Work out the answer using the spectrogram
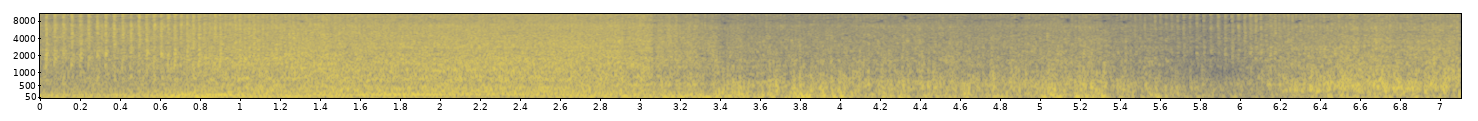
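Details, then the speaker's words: Toyota 1KZ diesel with bigger turbo, after refilling the viscous fan hub with correct silicone oil, idling: even idle under a strong, steady rushing roar of air and loud induction noise; viscous fan clutch engaging and pulling hard as it should. "hear that now you can distinctly hear that fan noise it's got a pretty loud abduction on this thing since a bigger turbo has been put on"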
